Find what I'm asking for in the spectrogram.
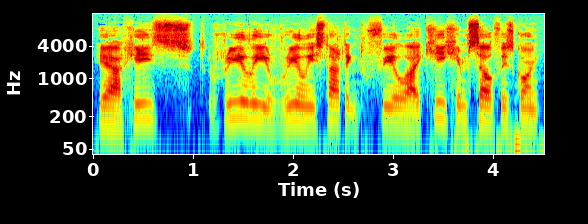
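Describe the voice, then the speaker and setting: A man's voice: a little high, a little slow, fairly bright tone, clear, resonant tone. A man giving casual roleplay commentary as he plays a video game, muttering to himself with playful exclamations. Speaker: gamer, let's play host.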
